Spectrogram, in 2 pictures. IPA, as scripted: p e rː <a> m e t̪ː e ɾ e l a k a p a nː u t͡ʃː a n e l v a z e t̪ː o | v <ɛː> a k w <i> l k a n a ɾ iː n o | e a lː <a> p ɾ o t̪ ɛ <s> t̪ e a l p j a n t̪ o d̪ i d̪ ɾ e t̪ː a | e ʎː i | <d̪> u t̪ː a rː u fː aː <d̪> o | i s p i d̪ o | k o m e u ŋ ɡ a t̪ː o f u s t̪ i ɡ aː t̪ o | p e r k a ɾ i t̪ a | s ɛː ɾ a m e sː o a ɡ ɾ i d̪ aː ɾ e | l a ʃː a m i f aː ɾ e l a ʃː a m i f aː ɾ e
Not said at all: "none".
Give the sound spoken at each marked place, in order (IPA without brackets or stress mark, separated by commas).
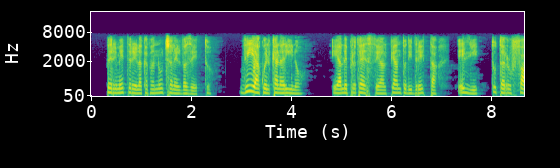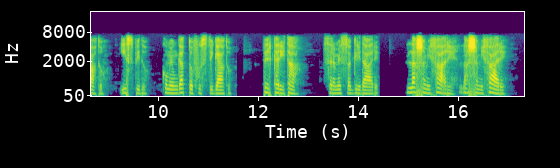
i, iː, e, e, s, t̪, t̪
